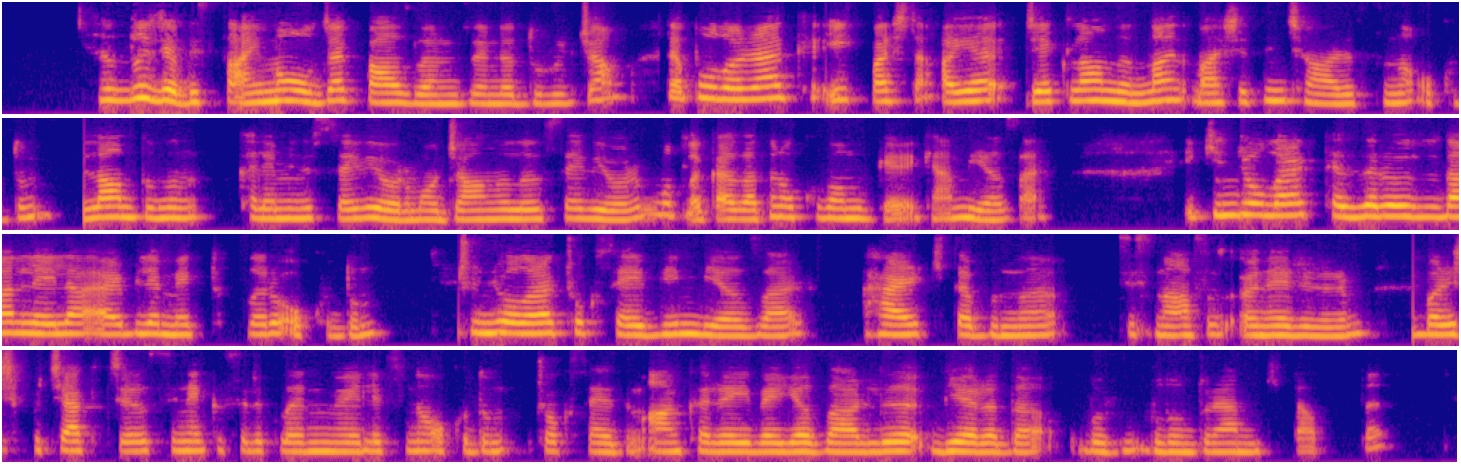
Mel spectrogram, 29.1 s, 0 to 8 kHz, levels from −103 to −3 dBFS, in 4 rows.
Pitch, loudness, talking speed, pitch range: 220 Hz, -25 LUFS, 130 wpm, 200-250 Hz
